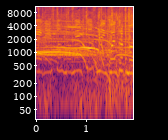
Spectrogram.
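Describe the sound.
Crowd of high school students at a gun control protest march in Washington DC, a dense babble of overlapping shouts and cheers with yells sliding up and down in pitch.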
